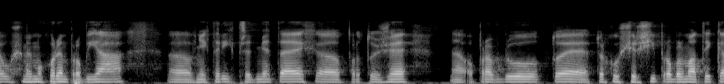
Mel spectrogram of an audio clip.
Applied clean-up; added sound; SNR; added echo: neural mask model DeepFilterNet 3.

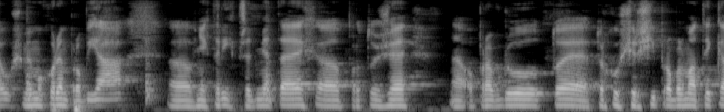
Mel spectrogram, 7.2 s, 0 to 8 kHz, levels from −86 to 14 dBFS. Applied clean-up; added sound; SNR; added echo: classical method log-MMSE.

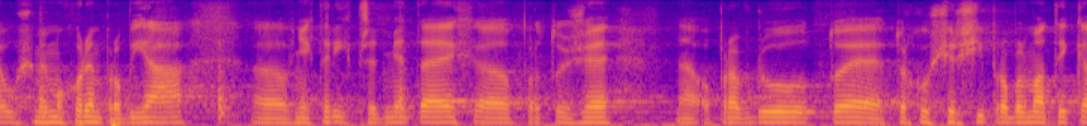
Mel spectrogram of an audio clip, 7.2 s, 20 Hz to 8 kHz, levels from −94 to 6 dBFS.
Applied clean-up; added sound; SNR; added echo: none; Tap / Hammer; 15 dB; none.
